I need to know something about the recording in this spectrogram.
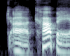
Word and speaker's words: Kape: D at least, versus Mano Kape, I believe. You pronounce the E with a little accent at the end.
